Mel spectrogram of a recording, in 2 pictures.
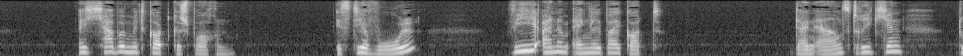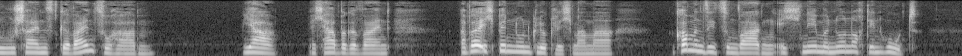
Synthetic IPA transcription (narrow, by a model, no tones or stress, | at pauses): ʔɪçhaːbəmɪtɡ̥ɔtɡ̥əʃpʁ̥ɔχn̩ | ʔɪst̚d̥iːɐvoːl | v̥iːʔaɪnəmʔɛŋl̩baɪɡɔt | d̥aɪnʔɛ̰ɐnstʁiːkçən | d̥uːʃaɪnstɡ̥əvaɪntt͡suɦaːbm̩ | jaː | ʔɪçhaːbəɡəvaɪnt | ʔaːbɐɪçb̥ɪnːuːnɡlʏklɪçmamaː | kʰɔmənziːt͡sʊmvaːɡŋ̩ʔɪ̰çneːmənuːɐnɔχd̥eːnɦuːt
